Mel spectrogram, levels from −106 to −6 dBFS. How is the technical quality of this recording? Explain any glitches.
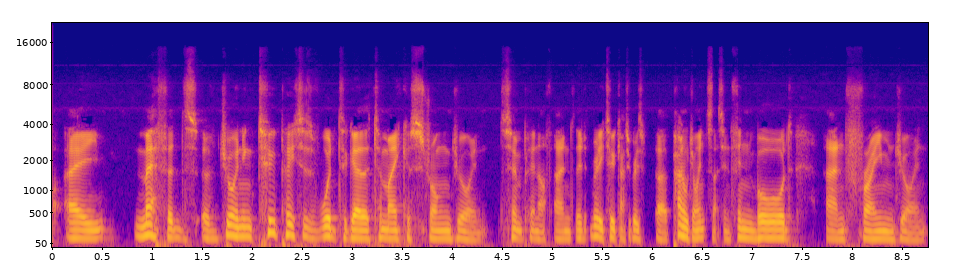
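The recording has one glitch, a time-stretched section from 4.77 to 6.91 s. Here the sound suddenly rushes ahead at roughly twice its normal pace, yet its pitch stays unchanged. The likely cause is software squeezing that stretch to 1.99 times speed, dropping short slices to hold the pitch steady.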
